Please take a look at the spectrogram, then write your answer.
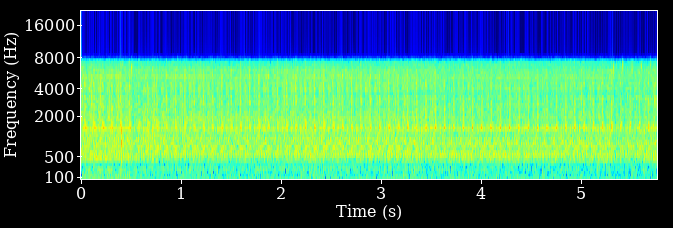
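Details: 1989 Ford Probe GT with the F2T engine at idle: a rapid, fairly even knock of about three or four a second rides over the engine; the cause is not yet diagnosed.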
